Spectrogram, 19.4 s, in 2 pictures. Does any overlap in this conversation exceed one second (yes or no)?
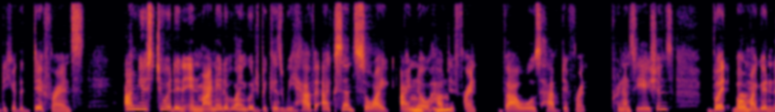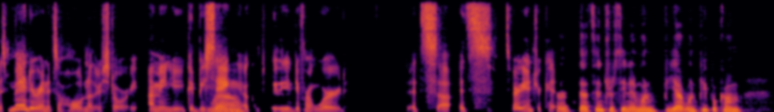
no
